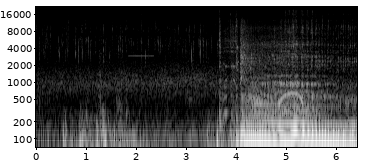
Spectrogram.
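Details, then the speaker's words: Race boat engine after repairing a low system voltage fault, previously refusing to run properly: quick crank catches around four seconds into a strong steady rumble with a brief rev; starts and runs cleanly. "Yeah. It's alive! Hey. Are we happy? Give it a couple of revs."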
